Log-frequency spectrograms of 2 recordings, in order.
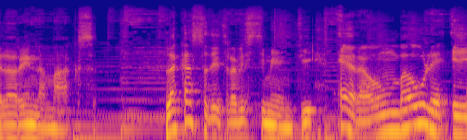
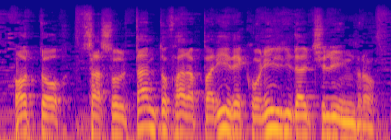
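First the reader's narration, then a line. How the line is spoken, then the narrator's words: Angry grumble. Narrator (Italian): brontolò arrabbiato Bert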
